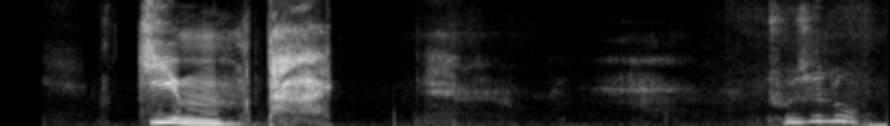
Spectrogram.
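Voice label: "police", female; jing3cha2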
